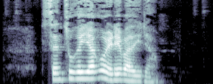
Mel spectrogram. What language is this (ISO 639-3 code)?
eus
